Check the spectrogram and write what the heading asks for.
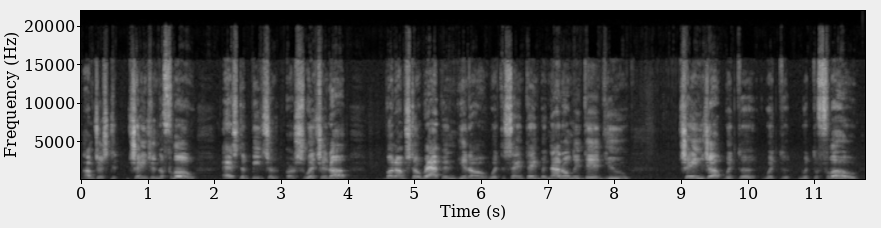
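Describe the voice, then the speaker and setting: A man with a lowish voice hosts a casual music review, rambling through his thoughts with plenty of filler and cursing. Faint background hiss sits under his talk. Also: unhurried, a bit bright. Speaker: music review show host.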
